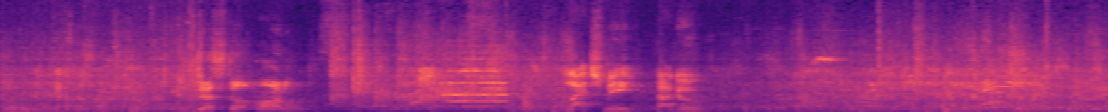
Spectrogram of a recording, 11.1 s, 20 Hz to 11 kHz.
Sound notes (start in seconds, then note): 3.2 audience applauds; 7.5 overlapping chatter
